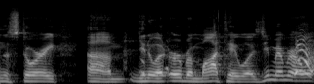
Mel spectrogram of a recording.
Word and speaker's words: yerba mate: This company sent me cases and cases, and I was like, oh my gosh, this yerba mate is so great. And they finally ran there and go, it's pronounced yerba mate.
